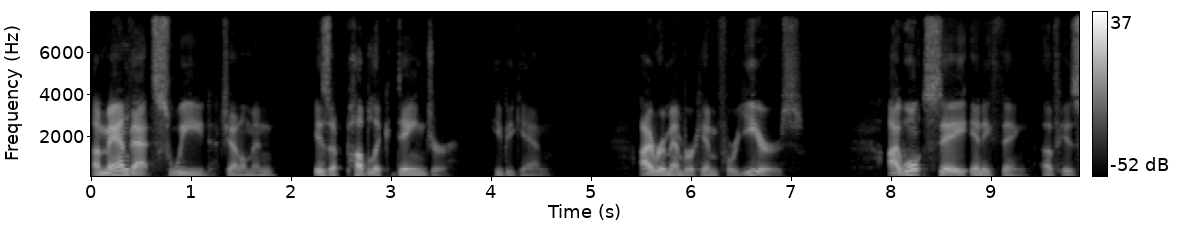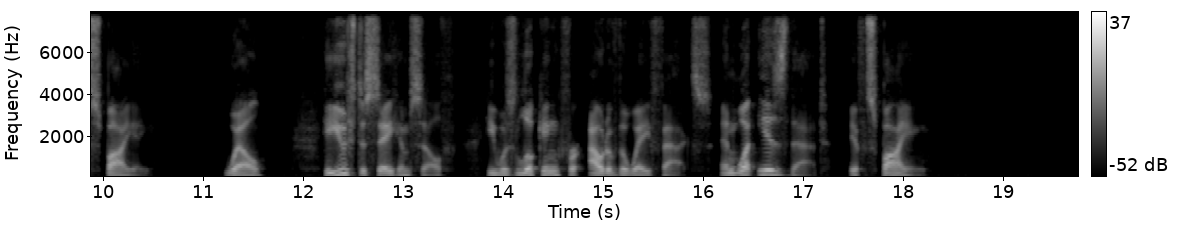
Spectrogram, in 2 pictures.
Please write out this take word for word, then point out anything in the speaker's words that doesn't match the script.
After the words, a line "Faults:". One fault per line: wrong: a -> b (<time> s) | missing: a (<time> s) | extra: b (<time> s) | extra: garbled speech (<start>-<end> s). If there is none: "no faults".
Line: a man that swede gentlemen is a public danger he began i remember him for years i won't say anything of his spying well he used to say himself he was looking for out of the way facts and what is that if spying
a man that swede gentlemen is a public danger he began i remember him for years i won't say anything of his spying well he used to say himself he was looking for out of the way facts and what is that if spying
Faults:
no faults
